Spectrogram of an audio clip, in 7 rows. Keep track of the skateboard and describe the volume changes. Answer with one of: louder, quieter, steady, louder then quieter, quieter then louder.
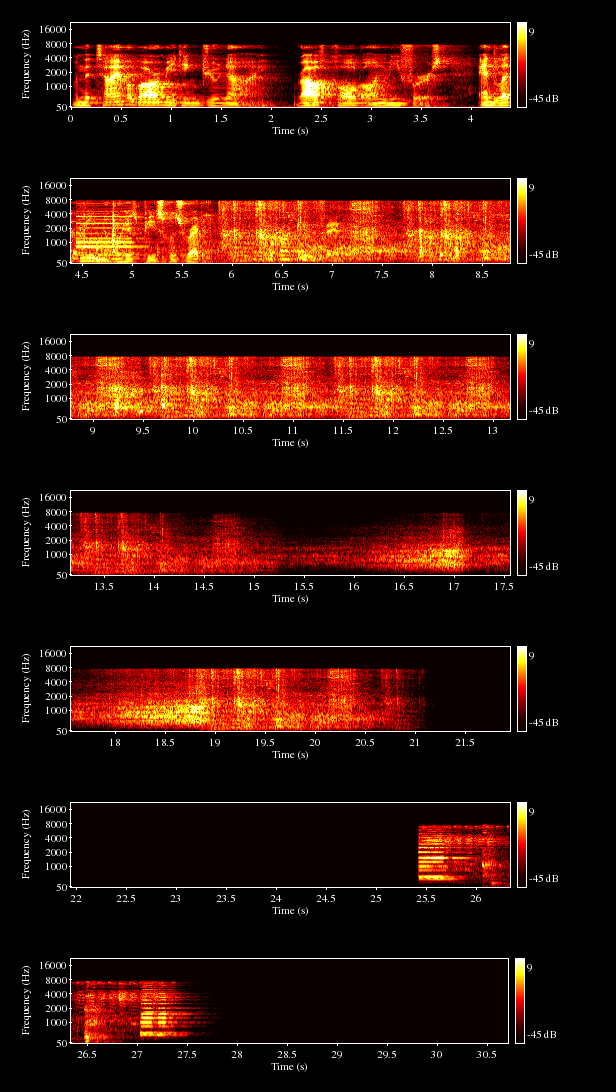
quieter then louder.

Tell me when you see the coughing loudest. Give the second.
9 s.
